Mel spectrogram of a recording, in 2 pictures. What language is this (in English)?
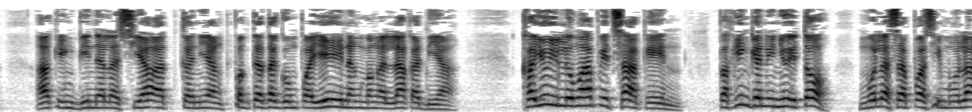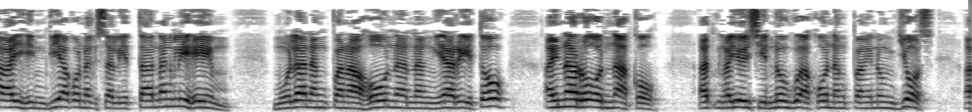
Filipino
